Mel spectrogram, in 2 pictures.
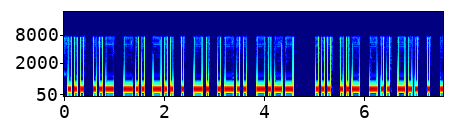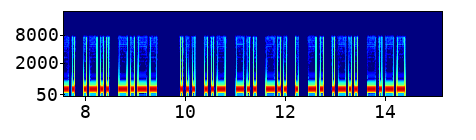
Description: Morse code, heard as a keyed tone, about 19 wpm, 250 Hz. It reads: SUDDENLY SUDDENLY SUDDENLY
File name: morse / morse-training-20WPM-6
